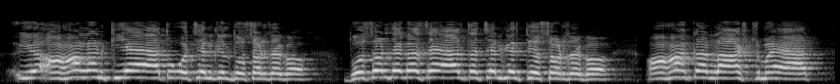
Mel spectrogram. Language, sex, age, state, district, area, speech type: Maithili, male, 60+, Bihar, Darbhanga, rural, spontaneous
